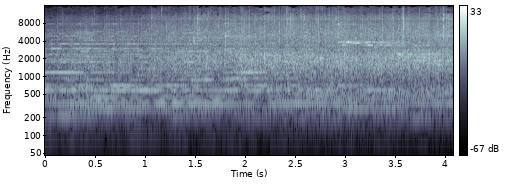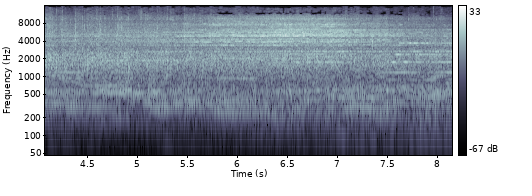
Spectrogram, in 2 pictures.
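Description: Recorded program music plays over the arena speakers while the audience applauds, the clapping building in after about a second, thickest in the middle and thinning out near the end.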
